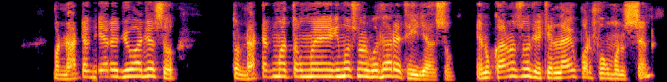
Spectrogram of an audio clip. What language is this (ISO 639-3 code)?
guj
